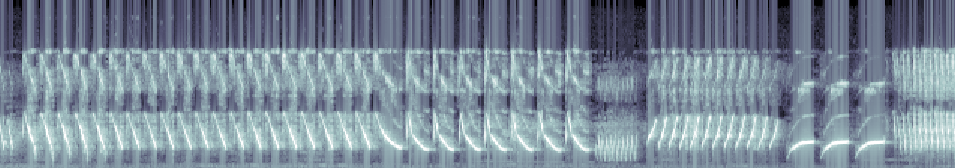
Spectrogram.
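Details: Canary with a long rolling song, used to prompt young canaries to learn to sing. It gives fast trills of repeated downslurred whistles, buzzy rattles, drawn-out rolls and a few swooping notes, with faint low background noise.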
